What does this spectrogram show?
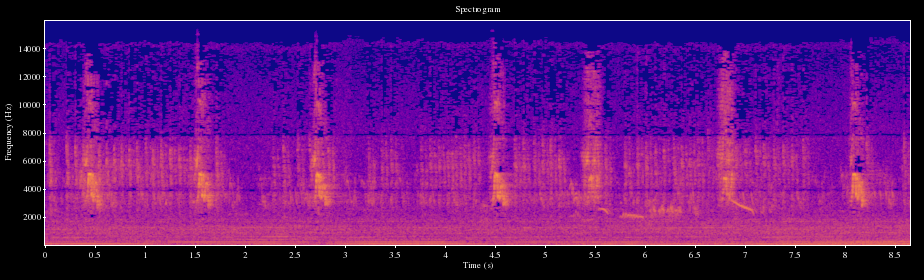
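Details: European pied flycatcher youngster in a backyard begging for a parent in June 2013: sharp, clear high calls repeated roughly every second, over a low steady droning hum and a few other chirps.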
